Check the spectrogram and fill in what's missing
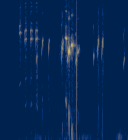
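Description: A goldfinch sings a quick run of high, thin twittering notes, several short chips then a brief buzzy burst and a few more tinkling notes.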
